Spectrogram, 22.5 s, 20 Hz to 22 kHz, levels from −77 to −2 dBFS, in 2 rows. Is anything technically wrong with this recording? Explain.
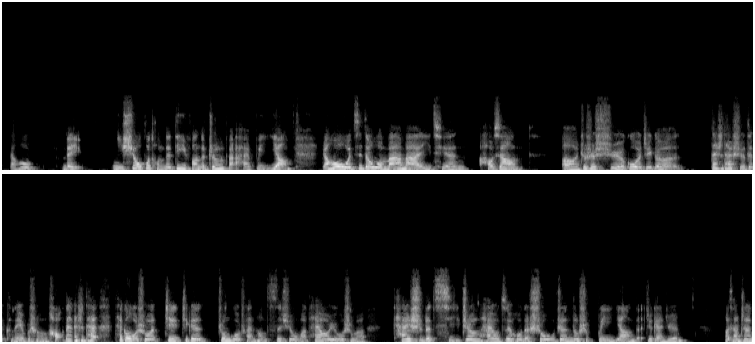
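No, nothing technically wrong can be heard here.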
